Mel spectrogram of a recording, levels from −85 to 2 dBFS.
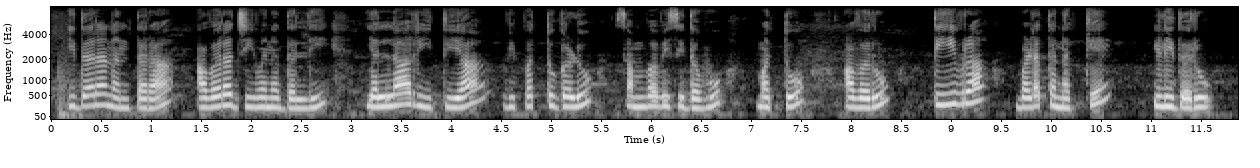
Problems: background sounds at intervals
